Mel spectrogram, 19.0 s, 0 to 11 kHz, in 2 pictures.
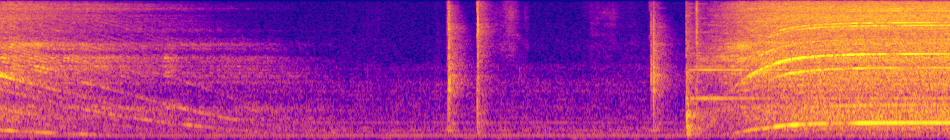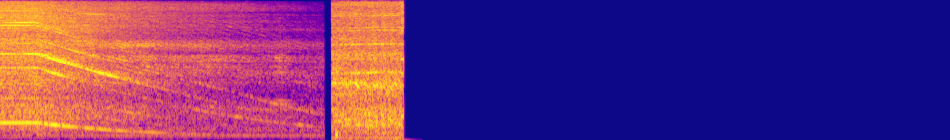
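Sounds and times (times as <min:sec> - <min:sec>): vacuum motor whine: 0:00.0 - 0:03.0, 0:06.9 - 0:13.6.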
